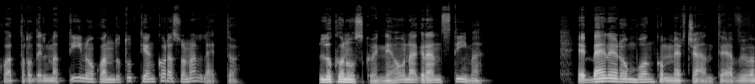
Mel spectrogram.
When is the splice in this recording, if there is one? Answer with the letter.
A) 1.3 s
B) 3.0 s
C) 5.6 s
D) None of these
B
